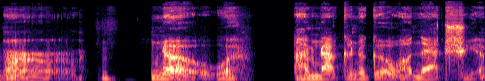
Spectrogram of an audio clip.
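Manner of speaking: put-on very slow, dragged-out old sea captain voice. Imitating a turtle character who is an old sea captain with a pipe: imitating an old sea captain turtle. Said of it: "a turtle guy that's, like, an old sea captain".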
